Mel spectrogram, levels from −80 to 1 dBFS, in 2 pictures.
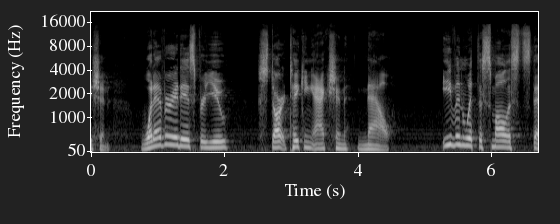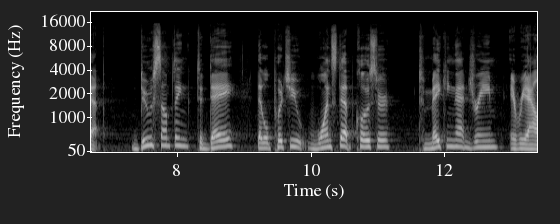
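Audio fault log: No fault is logged for this speech clip.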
